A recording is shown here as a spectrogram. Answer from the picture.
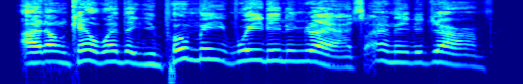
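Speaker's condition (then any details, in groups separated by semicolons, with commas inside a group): Cerebral palsy; diagnosed at about age two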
